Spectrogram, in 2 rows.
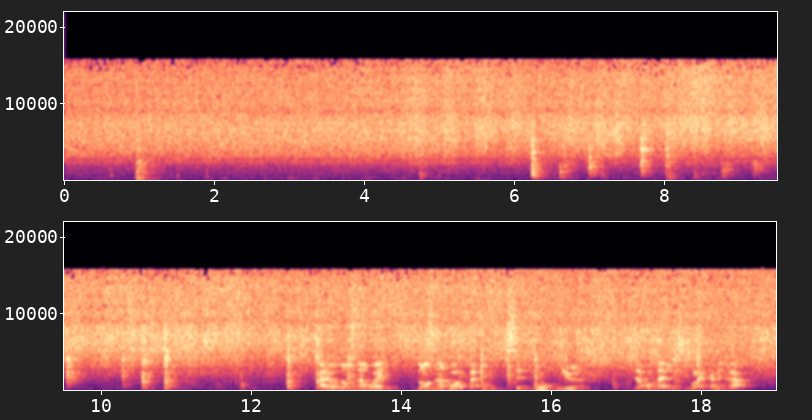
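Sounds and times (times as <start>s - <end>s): food sizzling in a frying pan: 0.0s - 19.0s
spatula scraping and knocking pan: 6.2s - 13.5s, 14.1s - 18.0s.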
